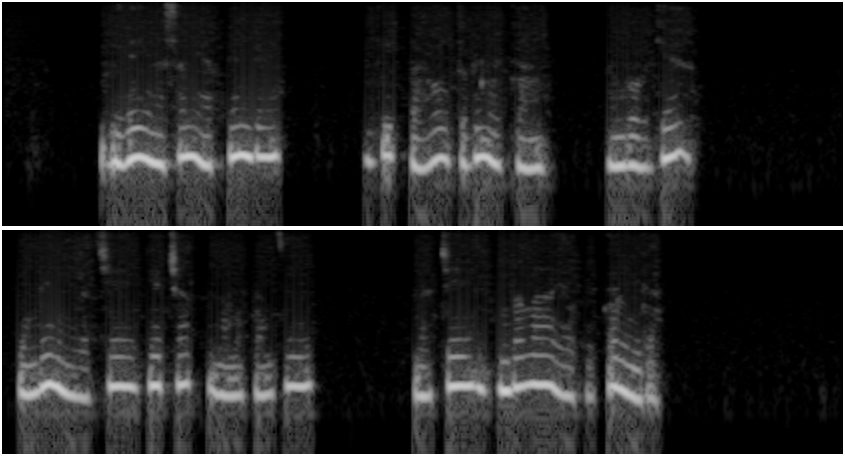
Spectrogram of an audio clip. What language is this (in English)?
Lingala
